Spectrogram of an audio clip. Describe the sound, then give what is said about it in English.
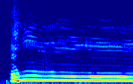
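A person imitates a hound dog's howl with one long, steady, mournful tone that starts with a brief rising yelp and then holds fairly loud for nearly two seconds. “It's more like a wolf, I think. It's not bird wolf. Hound dog, really, is what you're doing.”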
